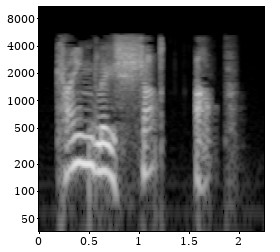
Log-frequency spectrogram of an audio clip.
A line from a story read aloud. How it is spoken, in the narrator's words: in his droll, cultured British voice, he said with uncharacteristic brashness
